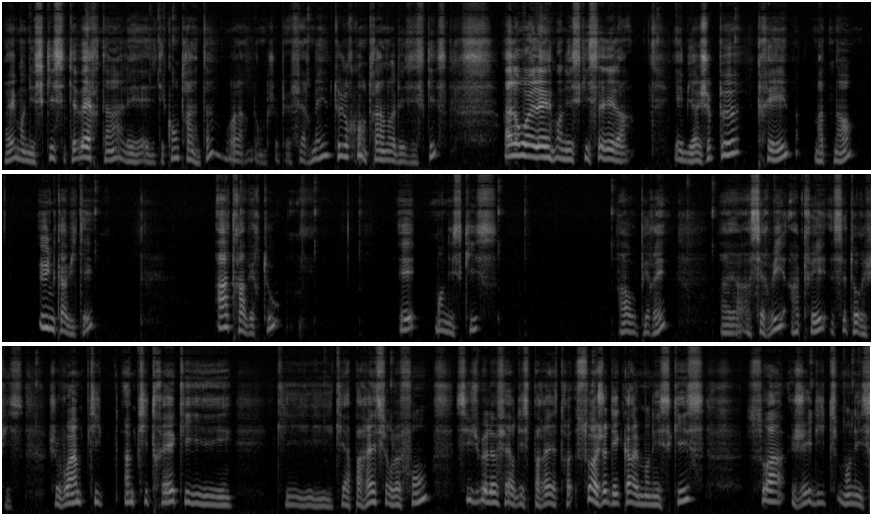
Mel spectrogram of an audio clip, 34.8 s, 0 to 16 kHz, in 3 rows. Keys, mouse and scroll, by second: 0.3 click, 1.9 click, 3.9 click, 5.0 scroll up 1, 5.5 scroll down 1, 6.1-8.9 drag, 9.1 click, 12.5 click, 14.5 click, 15.5 click, 16.3-18.3 drag, 18.5-19.8 drag, 20.0 scroll up 1, 20.6 right click, 21.8-23.8 drag, 27.4-28.5 drag, 29.4 click, 33.7 click, 34.3 click.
